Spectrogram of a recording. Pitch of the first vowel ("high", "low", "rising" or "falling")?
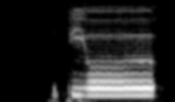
high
